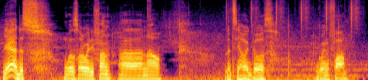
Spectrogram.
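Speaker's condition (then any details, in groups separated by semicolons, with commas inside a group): No condition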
